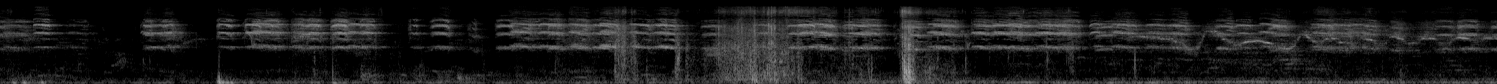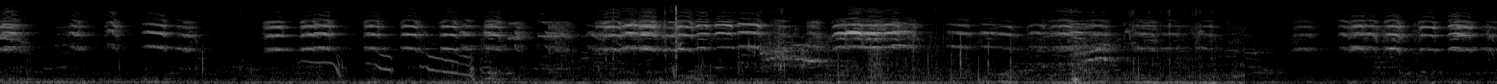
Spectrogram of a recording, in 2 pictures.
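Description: Small birds chirping and twittering without a break, with a brief noisy rustle about seven seconds in.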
